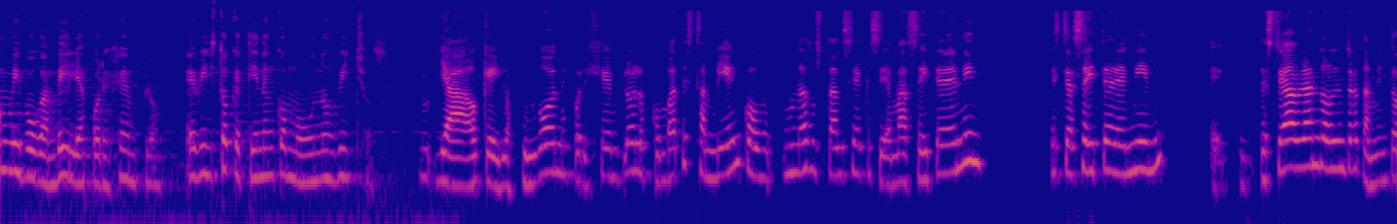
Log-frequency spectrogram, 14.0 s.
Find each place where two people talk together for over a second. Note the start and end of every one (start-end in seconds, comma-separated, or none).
none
